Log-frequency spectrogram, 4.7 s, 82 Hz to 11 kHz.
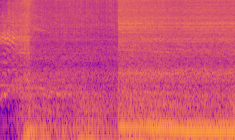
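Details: Engine with Holley Sniper EFI and Holley Dual Sync distributor, ECU controlling timing, static timing set at 15 degrees, first start after reinstalling fuel pump relay: brief crank, catches cleanly, settles into even, smooth idle; normal.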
